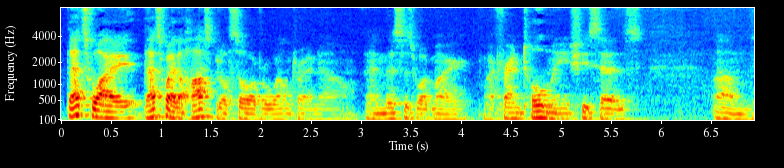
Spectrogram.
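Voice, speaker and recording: A man in his fifties co-hosting a podcast in casual chat, easygoing and quick to laugh. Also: on the low side. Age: 50s. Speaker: podcast co-host. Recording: roomy room sound.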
